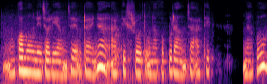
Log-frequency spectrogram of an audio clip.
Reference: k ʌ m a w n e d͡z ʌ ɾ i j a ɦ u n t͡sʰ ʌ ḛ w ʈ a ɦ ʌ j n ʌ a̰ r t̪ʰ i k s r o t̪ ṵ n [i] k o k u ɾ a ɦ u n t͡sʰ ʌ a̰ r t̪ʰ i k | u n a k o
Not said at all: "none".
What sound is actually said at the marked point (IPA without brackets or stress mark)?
a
